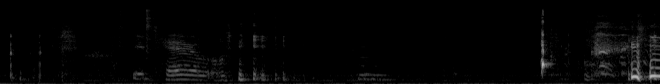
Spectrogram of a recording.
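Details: Hiccups: a few abrupt, sharp hiccup sounds among voiced vocal noises in a quiet room; hiccups.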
